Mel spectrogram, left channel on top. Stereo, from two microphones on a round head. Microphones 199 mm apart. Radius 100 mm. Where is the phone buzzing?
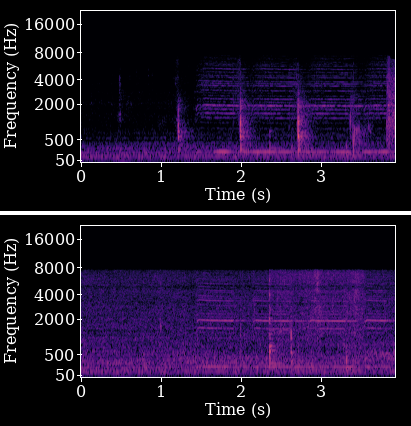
80° right, 2.5 m.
